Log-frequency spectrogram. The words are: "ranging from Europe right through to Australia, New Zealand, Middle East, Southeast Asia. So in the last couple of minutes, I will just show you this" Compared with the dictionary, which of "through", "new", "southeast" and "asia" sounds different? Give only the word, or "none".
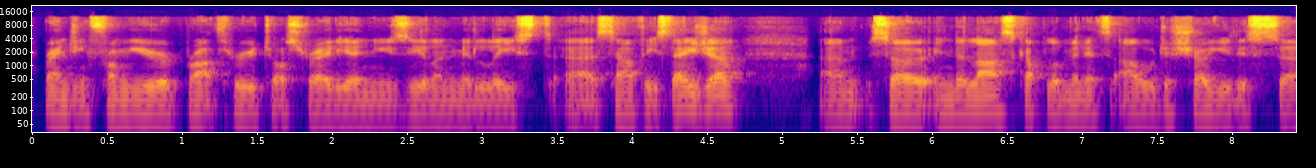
none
